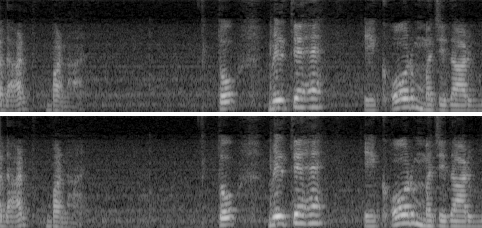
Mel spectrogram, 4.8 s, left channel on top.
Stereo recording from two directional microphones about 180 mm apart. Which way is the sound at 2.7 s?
5° left (ahead or behind).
